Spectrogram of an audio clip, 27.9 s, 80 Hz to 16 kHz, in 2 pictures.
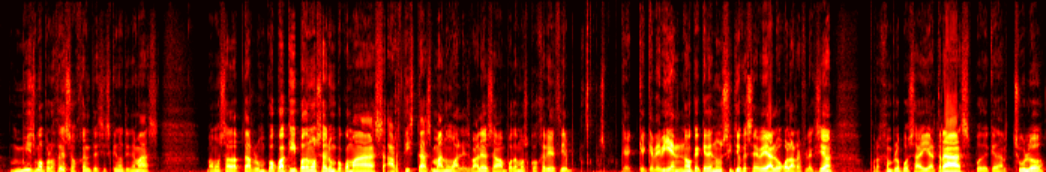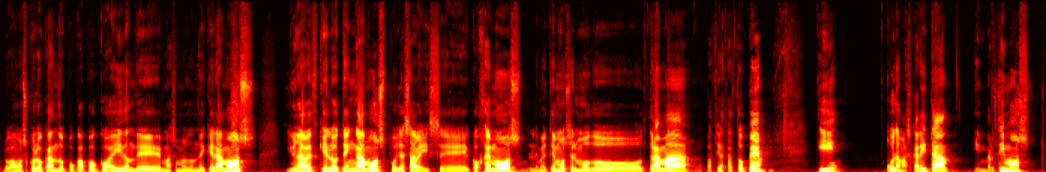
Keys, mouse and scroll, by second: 1.1 ctrl+click, 2.5-3.6 ctrl+drag, 4.0-8.6 drag, 9.1-11.7 ctrl+drag, 12.3 ctrl+click, 13.9 Up, 16.2 ctrl+click, 17.8 ctrl+click, 19.8 Up, 20.3 Return, 21.3-24.1 drag, 24.1 v, 24.8-26.6 drag, 27.3 ctrl+i.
